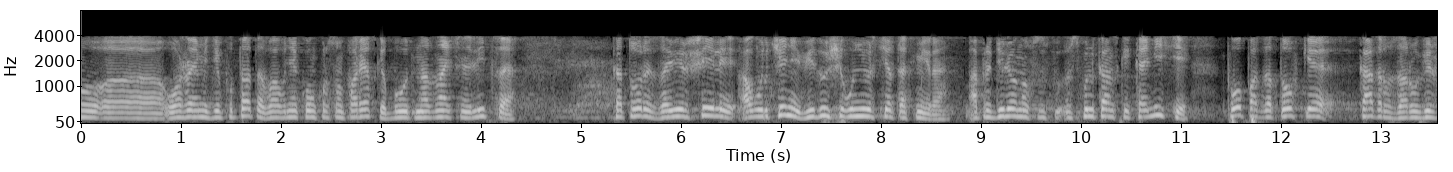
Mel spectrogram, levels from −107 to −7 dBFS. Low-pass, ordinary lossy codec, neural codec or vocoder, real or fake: 7.2 kHz; AAC, 16 kbps; none; real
